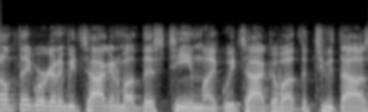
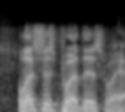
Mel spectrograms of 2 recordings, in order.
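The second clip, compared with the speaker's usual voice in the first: put-on condescending tone. Quoting a co-host's words from before wrapping the episode: imitating a condescending tone. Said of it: "in a very condescending tone".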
